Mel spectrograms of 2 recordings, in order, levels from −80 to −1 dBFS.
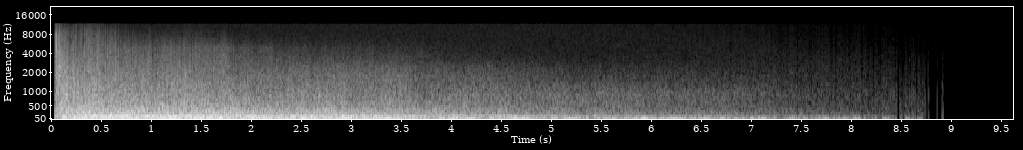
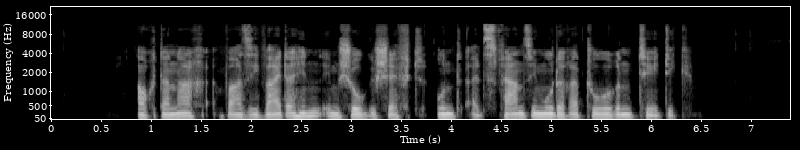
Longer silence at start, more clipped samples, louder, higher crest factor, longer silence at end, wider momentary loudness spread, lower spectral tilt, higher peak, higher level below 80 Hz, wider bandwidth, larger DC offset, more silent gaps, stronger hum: second, 0.05 s vs 0.85 s; neither; first, -17 LUFS vs -24 LUFS; second, 14 dB vs 20 dB; about the same, 1.05 s vs 1 s; first, 22 LU vs 9 LU; first, -7 dB/octave vs -4.5 dB/octave; about the same, -2 dBFS vs -4 dBFS; first, -20 dBFS vs -44 dBFS; about the same, 12 kHz vs 11.5 kHz; neither; neither; neither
